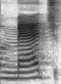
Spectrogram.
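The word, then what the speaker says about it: match: यह लास्ट में आएगा मैच और कैच। जैसे कि सी एच को तो च पढ़ा जाता है। यहां पर देखा जाए तो टी साइलेंट होता है। ठीक है? टी का साउंड नहीं आता।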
